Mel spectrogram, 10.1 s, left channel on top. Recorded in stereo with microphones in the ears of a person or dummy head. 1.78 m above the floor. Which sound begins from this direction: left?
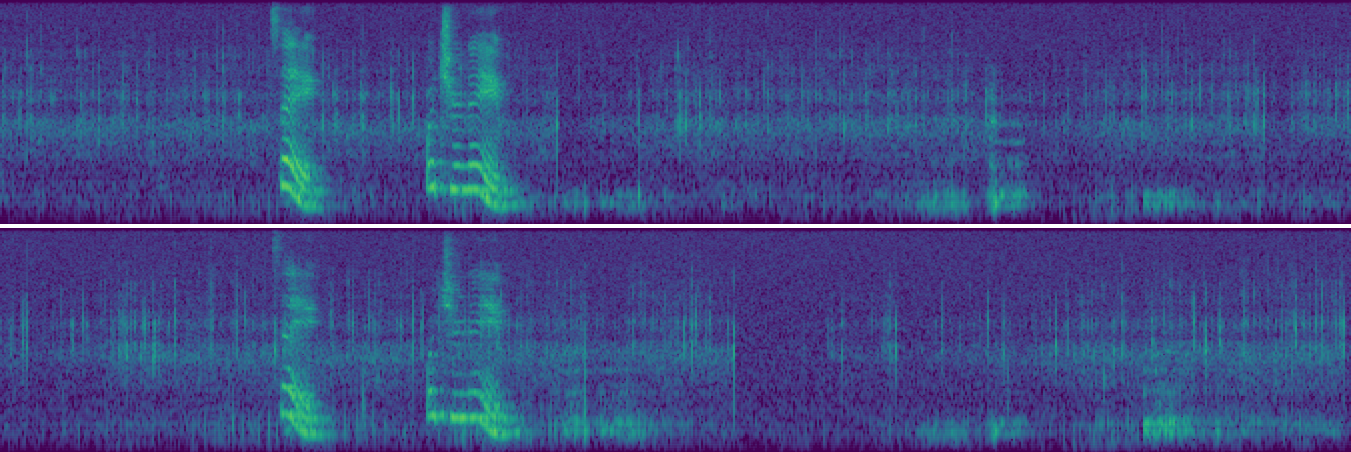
A woman speaking, at 2.0 s.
